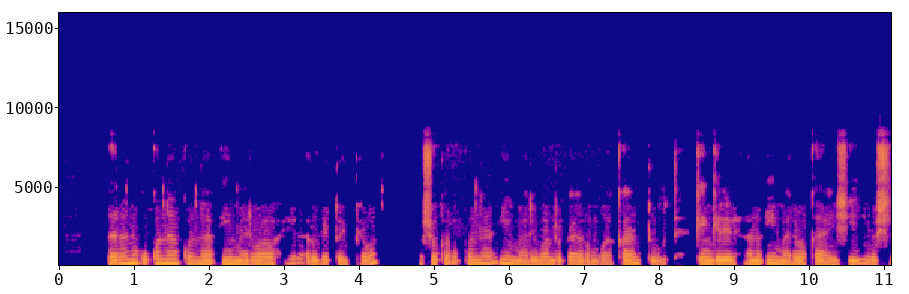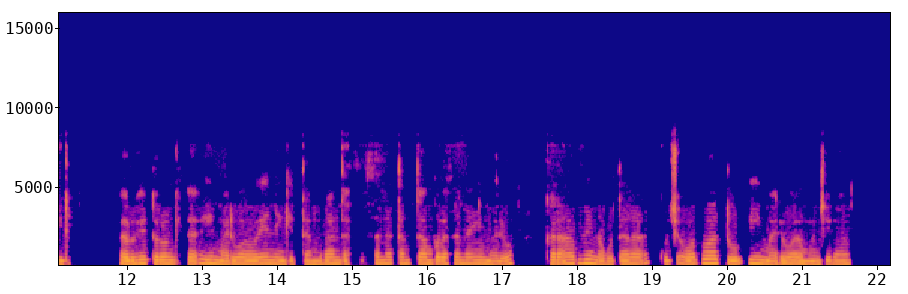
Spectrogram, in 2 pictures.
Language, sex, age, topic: Oshiwambo, female, 36-49, finance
